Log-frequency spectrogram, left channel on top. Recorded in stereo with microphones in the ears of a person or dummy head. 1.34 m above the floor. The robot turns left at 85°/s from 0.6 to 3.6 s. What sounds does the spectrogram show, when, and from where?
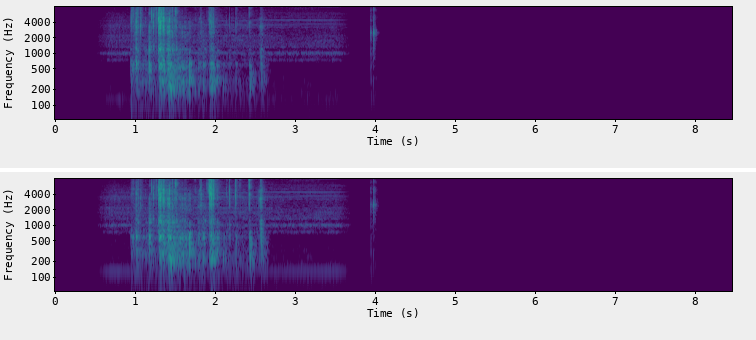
0.9 s a rattle: 45° left (ahead or behind), 0.6 m; by 2.7 s 70° right (ahead or behind), 0.6 m
3.9 s a finger snap: 25° left (ahead or behind), 0.8 m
